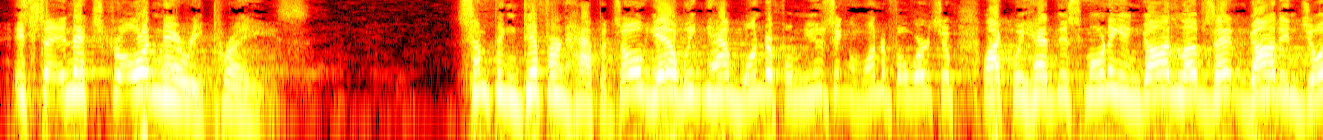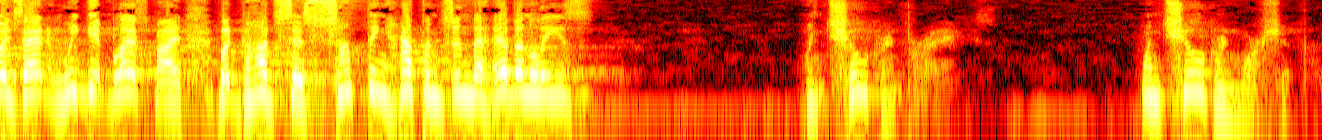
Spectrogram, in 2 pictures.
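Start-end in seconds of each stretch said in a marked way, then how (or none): 0.1-14.4 louder, higher, fervent preaching; preaching at full force. Acted. 15.9-17.4 sudden whisper. Acted. Hushed after loud preaching.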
